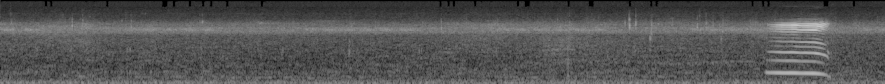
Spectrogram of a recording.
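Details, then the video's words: Young mother monkey on the second day of weeping after losing sight of her baby: one short, loud, harmonic-rich cry that falls in pitch near the end, over steady low background rumble and a constant high whine. "Young mum still weep cos not see baby very terrible sound"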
